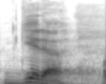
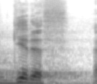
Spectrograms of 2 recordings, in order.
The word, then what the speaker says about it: Gittith: Verse 1, to the chief musician upon Gitta, or Gittith as it's pronounced.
